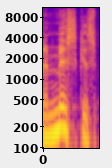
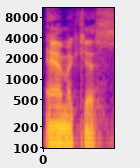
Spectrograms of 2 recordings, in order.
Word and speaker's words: amicus: the eff filed an amiscus brief which basically says they went through and said we filed this thing in in support of this guy did I mispronounce something it's Amicus Amicus brief they basically say we're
